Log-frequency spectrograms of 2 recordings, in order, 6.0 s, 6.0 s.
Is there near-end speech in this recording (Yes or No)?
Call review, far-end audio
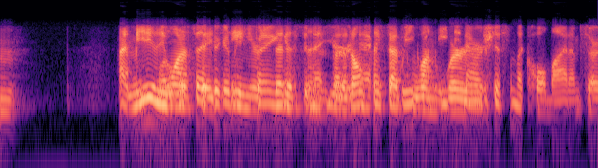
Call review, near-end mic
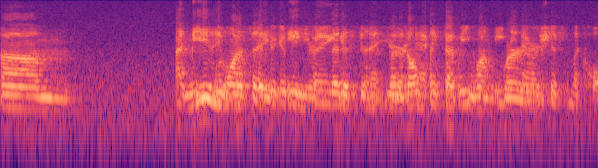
No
